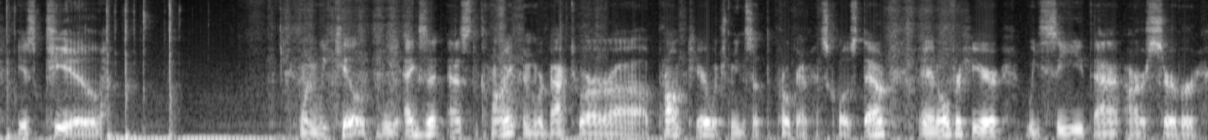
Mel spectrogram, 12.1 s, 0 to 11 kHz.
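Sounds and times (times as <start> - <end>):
computer keyboard keystrokes: 1.0 - 1.9.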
